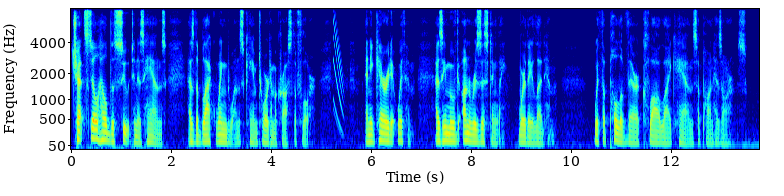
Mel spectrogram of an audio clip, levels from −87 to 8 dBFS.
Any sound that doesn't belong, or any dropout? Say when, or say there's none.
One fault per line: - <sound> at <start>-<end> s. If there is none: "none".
- chirp at 5.2-5.5 s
